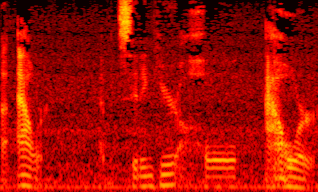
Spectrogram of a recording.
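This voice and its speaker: A man's voice: on the low side, fairly even intonation, slow pace, background noise. A man playing a weary, sarcastic, easily exasperated radio station worker in a comic audio drama.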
